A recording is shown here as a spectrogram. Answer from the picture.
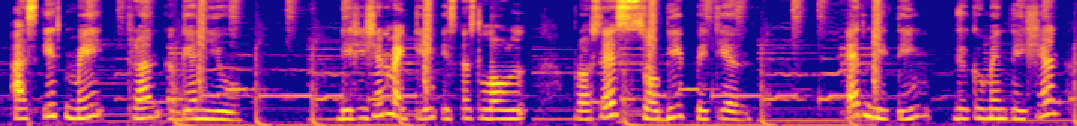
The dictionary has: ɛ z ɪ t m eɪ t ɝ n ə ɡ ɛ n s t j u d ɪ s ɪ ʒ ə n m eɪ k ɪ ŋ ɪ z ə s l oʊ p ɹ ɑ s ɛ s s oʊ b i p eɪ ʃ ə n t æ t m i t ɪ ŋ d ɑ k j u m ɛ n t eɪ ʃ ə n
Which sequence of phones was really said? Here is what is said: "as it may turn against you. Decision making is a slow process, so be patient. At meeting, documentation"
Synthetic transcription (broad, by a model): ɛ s ɪ t m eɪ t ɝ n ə ɡ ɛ n j u d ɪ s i s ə n m eɪ k ɪ ŋ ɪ s ə s l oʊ p ɹ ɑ s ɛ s s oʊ b i p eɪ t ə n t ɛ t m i t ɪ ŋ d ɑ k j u m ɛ n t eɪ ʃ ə n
